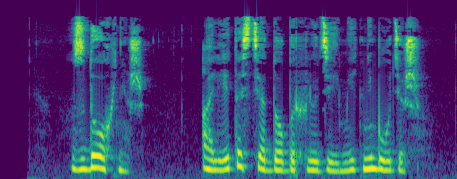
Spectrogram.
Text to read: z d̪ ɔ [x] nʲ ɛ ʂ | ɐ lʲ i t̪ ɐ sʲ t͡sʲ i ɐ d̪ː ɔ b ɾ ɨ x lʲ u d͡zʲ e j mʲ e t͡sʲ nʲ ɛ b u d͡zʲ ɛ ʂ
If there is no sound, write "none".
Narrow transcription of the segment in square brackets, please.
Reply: x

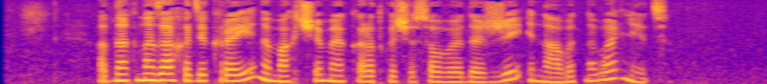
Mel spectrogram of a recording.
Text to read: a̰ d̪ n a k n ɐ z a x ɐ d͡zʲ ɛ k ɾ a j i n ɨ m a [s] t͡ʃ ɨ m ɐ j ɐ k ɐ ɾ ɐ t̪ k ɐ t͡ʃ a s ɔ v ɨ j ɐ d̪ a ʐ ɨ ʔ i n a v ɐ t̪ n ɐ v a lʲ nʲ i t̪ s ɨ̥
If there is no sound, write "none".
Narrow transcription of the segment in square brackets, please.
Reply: x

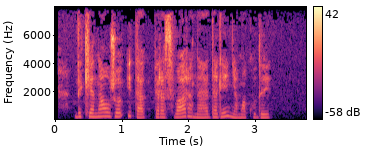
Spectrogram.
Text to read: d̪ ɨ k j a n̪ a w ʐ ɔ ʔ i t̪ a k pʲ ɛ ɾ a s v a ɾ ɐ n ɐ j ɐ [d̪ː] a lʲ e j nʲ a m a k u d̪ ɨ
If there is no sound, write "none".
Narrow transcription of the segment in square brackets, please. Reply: d̪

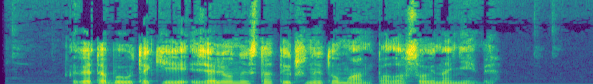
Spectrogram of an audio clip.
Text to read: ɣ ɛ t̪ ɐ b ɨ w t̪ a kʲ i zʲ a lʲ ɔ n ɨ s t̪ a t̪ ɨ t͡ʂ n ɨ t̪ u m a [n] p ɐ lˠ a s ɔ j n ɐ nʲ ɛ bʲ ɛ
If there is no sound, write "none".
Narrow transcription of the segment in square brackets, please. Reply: n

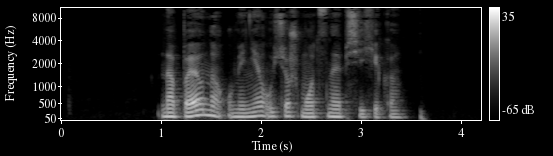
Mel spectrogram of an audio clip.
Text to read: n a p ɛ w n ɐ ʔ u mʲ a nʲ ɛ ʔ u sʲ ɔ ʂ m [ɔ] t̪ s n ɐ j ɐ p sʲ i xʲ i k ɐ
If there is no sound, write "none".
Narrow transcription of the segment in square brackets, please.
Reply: ɔ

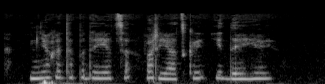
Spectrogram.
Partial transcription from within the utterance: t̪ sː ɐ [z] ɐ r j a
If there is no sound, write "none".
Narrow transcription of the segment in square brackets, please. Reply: v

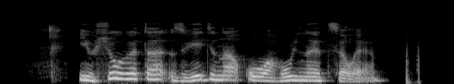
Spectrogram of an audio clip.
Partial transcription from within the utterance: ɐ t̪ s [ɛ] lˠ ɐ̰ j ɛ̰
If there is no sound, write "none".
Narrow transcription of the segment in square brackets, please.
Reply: ɛ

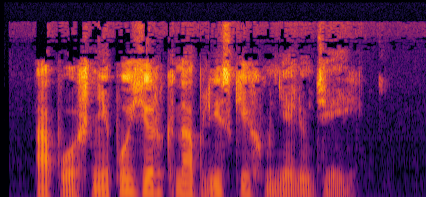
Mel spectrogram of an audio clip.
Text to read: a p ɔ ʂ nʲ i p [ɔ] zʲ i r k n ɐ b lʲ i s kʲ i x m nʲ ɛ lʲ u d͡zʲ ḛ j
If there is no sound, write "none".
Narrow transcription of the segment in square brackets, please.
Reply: ɔ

